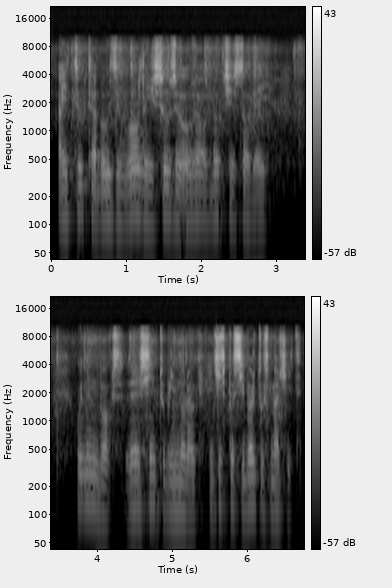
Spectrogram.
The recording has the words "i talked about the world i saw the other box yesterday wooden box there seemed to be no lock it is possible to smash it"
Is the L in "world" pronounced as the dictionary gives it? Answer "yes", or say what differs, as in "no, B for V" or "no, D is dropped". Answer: yes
